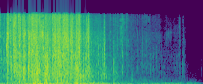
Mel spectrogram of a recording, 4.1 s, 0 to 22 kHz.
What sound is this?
Destruction, Wooden, A
(Warning headphone users)
A destructive sound created by piecing together all of the sounds in my "Wooden Fence Sounds" pack for an explosive effect.
An example of how you might credit is by putting this in the description/credits:
And for similar sounds, do please check out the full library I created or my SFX store.
Edited together using Audacity on 17th August 2016.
